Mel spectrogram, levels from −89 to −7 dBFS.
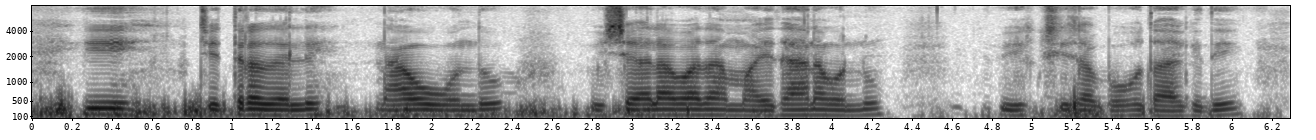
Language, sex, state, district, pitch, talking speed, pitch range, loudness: Kannada, male, Karnataka, Koppal, 140 Hz, 65 wpm, 135-145 Hz, -20 LUFS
